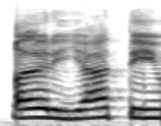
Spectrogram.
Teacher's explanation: موٹے والا قاف ہے، حروف مستعلیہ میں سے پر پڑھتے ہیں ہمیشہ اور ہر حال میں. را ساکن ہے، را کو بھی پر پڑھتے ہیں.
